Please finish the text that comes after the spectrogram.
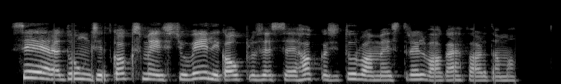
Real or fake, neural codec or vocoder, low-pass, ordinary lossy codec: real; none; 7.2 kHz; MP3, 64 kbps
